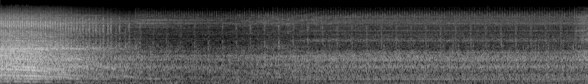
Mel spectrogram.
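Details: BMW 323i running with a fast, light metallic ticking/pinging from the top end, louder since the cylinder head was rebuilt and machined (valve job); cause still unknown.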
